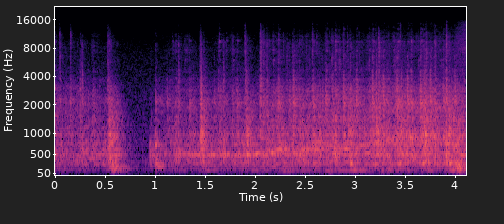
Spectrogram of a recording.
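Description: A sewing machine stitches fabric for a small scrunchie and hairband, a close rapid mechanical chatter running in short bursts with brief pauses between them.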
